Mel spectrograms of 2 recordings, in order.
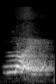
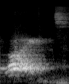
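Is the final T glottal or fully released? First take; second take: glottal; released. First: The final T is replaced by a glottal stop. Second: The final T is fully pronounced and released. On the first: "it might sound like this" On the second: "instead of saying"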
